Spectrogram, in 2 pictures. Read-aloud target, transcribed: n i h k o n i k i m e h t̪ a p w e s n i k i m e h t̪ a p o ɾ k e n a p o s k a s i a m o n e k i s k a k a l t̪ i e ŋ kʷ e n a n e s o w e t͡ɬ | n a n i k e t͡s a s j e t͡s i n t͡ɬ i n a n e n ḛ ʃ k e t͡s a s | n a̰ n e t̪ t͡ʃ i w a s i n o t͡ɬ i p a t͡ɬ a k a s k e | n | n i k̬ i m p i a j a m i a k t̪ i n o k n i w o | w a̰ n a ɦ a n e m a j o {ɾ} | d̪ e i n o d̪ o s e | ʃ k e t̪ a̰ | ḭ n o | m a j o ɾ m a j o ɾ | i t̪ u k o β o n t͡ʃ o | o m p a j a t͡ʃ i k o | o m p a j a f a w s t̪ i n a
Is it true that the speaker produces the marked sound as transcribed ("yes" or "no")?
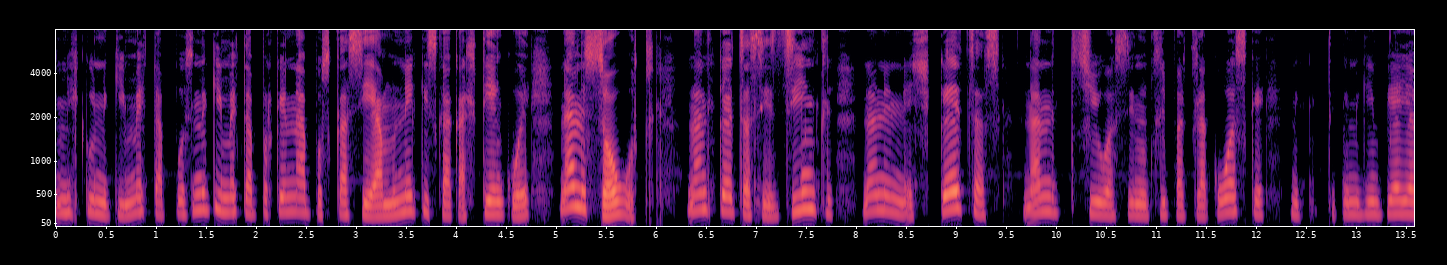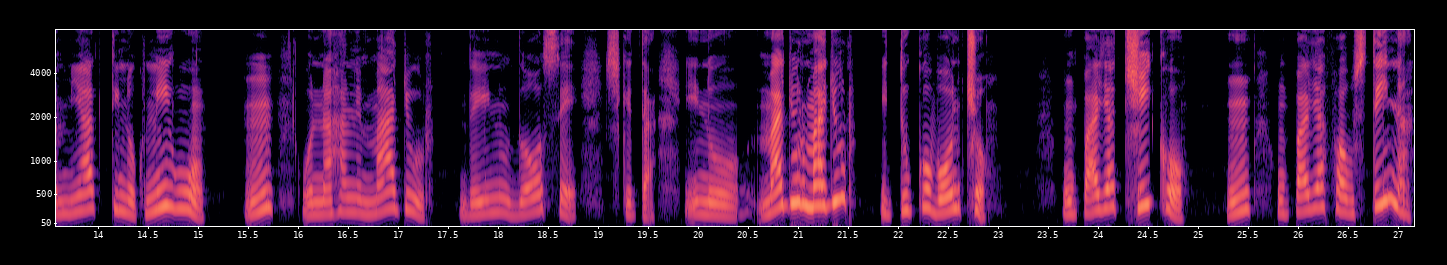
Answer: yes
